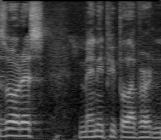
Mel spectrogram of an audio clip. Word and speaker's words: Azores: island Sal Miguel today I'm in the aorus OR Azor depending how you want to pronounce it here they say aorus many people have heard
